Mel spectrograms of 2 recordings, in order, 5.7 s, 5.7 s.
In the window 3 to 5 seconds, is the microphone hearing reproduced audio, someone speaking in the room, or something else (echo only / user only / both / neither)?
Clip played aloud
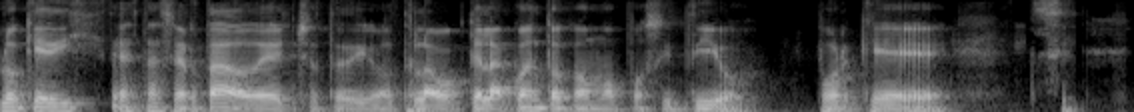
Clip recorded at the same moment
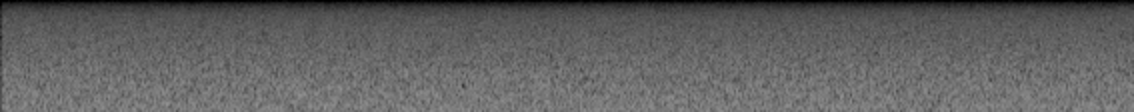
neither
